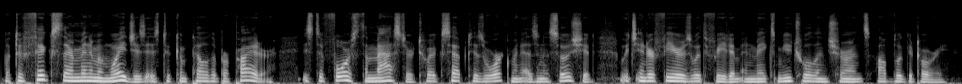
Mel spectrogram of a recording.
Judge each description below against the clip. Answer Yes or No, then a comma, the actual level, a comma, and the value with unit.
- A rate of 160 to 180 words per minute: No, average, 200 wpm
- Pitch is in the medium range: Yes, medium, 145 Hz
